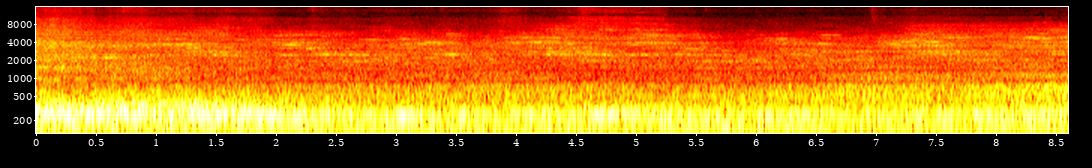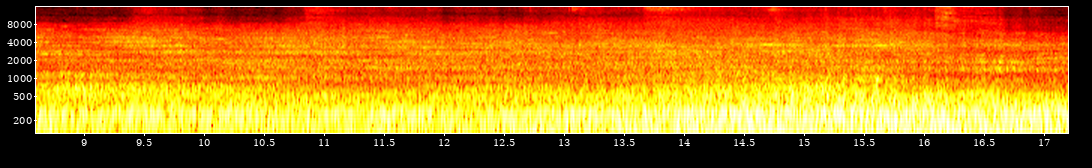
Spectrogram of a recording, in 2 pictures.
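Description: Double-stack intermodal freight train's loaded well cars rolling past, a steady rumble of steel wheels on rail.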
